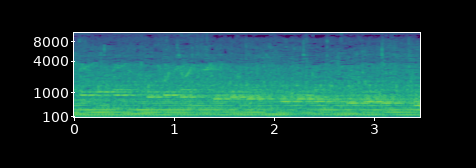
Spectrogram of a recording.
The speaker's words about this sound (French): Tu remarques aussi un ruisseau qui serpente à travers les arbres. Et tu peux entendre le doux murmure de l'eau qui s'écoule, créant une mélodie délicate et apaisante.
